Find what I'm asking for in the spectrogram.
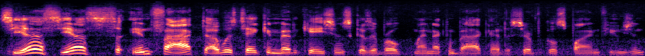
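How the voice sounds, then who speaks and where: A man speaks very fast at a medium pitch with a Cape Breton accent. His tone is dark and mellow. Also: ordinary pitch variation. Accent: Canadian Maritime (Cape Breton). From Cape Breton Island, Nova Scotia, Canada. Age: 60s. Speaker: retired navy veteran, RV nomad. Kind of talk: casual interview chat.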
